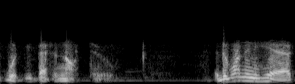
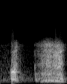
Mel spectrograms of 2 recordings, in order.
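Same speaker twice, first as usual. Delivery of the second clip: evil chuckle; 4 semitones higher than usual. Acted. Killer chuckles at trapped Betty. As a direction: chuckle as the air runs out.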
